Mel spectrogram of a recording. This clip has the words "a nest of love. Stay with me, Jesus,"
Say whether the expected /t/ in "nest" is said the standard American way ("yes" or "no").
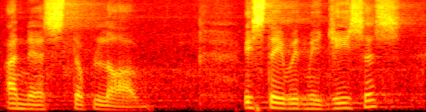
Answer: yes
